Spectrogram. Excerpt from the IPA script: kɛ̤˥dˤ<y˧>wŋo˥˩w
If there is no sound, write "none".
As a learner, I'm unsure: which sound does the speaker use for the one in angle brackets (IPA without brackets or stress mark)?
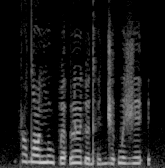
y˧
